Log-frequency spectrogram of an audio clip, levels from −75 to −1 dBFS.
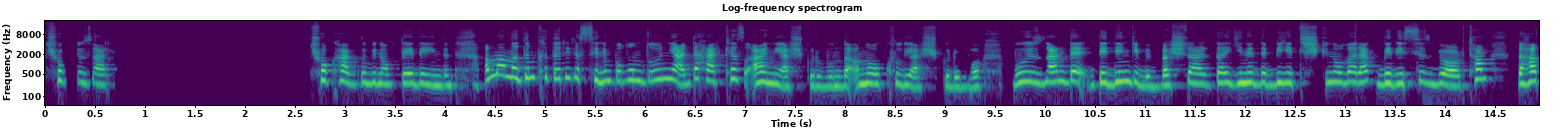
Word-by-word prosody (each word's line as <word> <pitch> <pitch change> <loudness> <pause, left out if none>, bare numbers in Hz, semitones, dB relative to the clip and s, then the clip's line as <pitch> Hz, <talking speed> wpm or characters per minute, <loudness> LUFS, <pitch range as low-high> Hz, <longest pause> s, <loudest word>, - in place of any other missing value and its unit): Çok 315 -3 -4
güzel. 255 -4 -4 1.9
Çok 320 0 -1
haklı 275 -3 0
bir 270 - -2
noktaya 250 +1 0
değindin. 230 -3 -3 0.3
Ama - - +3
anladığım 390 -3 +3
kadarıyla 385 0 -3
senin 320 -4 -2
bulunduğun 315 +2 -1
yerde 330 -3 +4
herkes 340 +1 +1
aynı 280 -2 +3
yaş 210 -1 -2
grubunda, 210 0 -3
anaokul 255 0 -1
yaş 195 -4 -2
grubu. 200 -1 -4 0.3
Bu 275 +4 +1
yüzden 285 +1 +3
de 300 -6 +3
dediğin 285 +3 +3
gibi, 215 -7 -4
başlarda 250 +3 +1
yine 270 0 +1
de 245 -4 -2
bir 275 - +2
yetişkin 275 +1 -3
olarak, 290 +1 +1
velisiz 260 +1 -1
bir 260 - +2
ortam 245 +11 +3 0.3
daha 295 +4 +6
270 Hz, 140 wpm, -23 LUFS, 240-305 Hz, 1.9 s, daha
